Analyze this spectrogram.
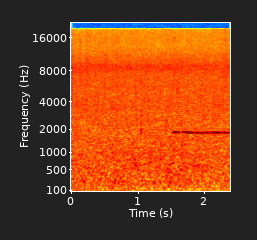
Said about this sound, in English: rain is falling steadily. A sentry stands atop the red brick town wall, his woolen cloak growing heavier with each hour of drizzle.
